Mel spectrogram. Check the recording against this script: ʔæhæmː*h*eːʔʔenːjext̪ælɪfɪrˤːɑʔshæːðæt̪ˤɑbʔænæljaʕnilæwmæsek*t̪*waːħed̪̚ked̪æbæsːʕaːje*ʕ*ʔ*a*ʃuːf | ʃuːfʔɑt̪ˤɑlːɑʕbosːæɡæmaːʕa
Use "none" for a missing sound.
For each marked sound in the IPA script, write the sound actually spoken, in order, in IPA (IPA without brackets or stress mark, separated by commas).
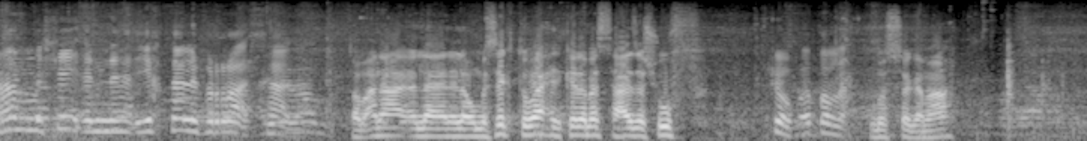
ʃ, t̪, z, æ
